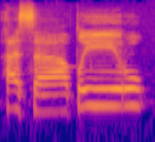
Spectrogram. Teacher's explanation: Ta is very thick and high sounding, but kasra will bring it down a little bit. Asatiru. Ru is thick.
